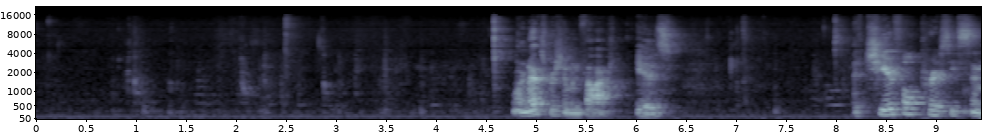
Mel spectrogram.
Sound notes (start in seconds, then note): 0.8 crunching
